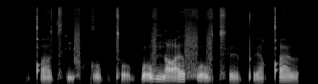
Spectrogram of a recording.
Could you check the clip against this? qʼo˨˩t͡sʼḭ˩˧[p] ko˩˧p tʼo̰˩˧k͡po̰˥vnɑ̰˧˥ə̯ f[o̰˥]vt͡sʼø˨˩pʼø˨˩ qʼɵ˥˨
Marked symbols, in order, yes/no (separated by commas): no, no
